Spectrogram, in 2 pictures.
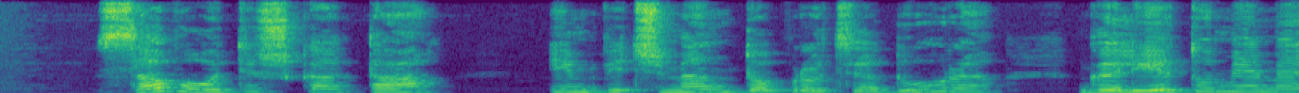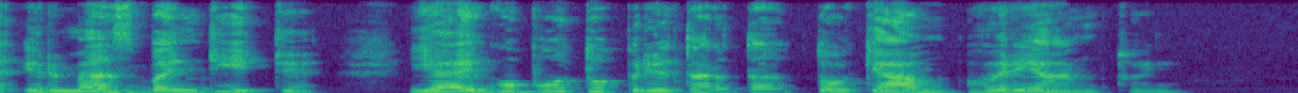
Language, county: Lithuanian, Klaipėda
